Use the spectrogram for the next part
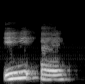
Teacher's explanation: कंठ और तालु दोनों से बोले जाते हैं। जिसको कंठ तालव्य कहा जाता है।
